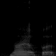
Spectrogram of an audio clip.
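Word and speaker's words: Nyelbert: Nileberт, that's how you pronounce it, not Nilbert, as I kept saying.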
